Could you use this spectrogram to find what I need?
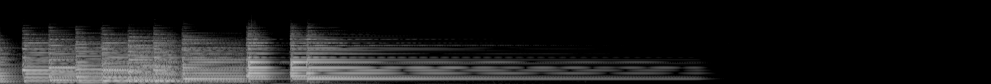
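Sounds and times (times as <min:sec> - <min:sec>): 
piano: 0:00.0 - 0:07.3.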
